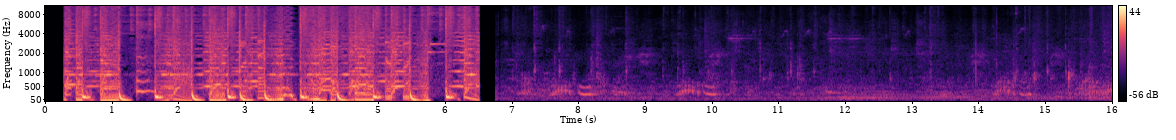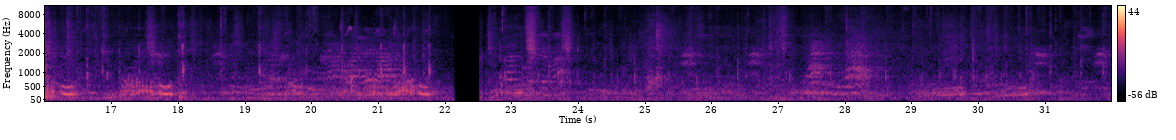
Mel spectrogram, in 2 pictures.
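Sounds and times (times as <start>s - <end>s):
pigeon cooing: 6.8s - 22.2s, 24.1s - 32.0s.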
